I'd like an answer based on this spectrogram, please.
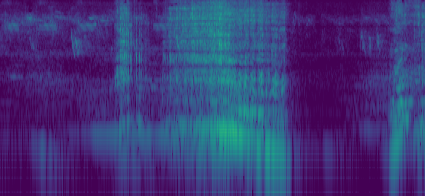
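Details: African lion in a safari setting, one low rough roar swelling over about two seconds and breaking off, preceded by softer grunts and followed by a short huff.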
